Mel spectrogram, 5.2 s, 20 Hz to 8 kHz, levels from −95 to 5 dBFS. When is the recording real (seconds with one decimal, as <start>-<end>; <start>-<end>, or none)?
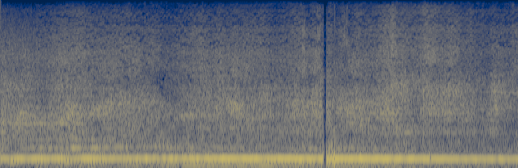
1.2-1.8; 3.0-3.6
